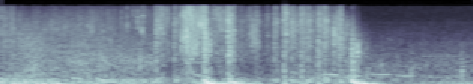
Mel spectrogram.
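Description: Gunfire in the video game Medal of Honor: Warfighter during a multiplayer match: a rapid burst of loud shots and a dense fusillade across about two seconds, then a sharp drop to quieter background.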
